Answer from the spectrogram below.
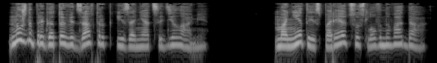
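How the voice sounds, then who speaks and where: A woman narrating a first-person audiobook in a lively, expressive reading. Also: medium pitch, no room sound, studio quality.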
